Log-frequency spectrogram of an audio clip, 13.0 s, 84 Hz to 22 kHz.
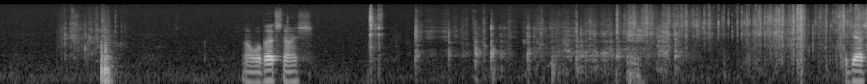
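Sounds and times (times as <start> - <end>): plastic bag crinkling: 9.2 - 13.0.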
